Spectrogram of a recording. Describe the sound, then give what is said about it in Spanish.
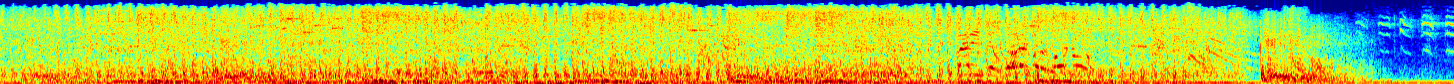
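Loud gunfire volley: a dense, continuous barrage of rapid shots that keeps going at full strength for several seconds, then breaks off abruptly and fades near the end. “¡Fuego, ladronazo! ¡Disparen!”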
